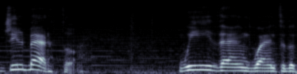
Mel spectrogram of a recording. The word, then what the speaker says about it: Gilberto: felia family called Mr Gilberto and in Italian G plus I is G while if we want to say G we need an H in the middle so the correct pronunciation is Gilberto we then went to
